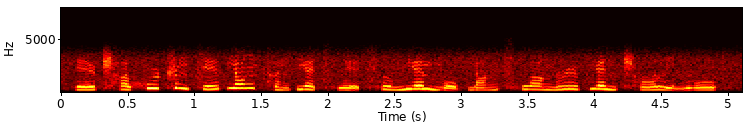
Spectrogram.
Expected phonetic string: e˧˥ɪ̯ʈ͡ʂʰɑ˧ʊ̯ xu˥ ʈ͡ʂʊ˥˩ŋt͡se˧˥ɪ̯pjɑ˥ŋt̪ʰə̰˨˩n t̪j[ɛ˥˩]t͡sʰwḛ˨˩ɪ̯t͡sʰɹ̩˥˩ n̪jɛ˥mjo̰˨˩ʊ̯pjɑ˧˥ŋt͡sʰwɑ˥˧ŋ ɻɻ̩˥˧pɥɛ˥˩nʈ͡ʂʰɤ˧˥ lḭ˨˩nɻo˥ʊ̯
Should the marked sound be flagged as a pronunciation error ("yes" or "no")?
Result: no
